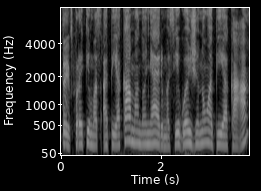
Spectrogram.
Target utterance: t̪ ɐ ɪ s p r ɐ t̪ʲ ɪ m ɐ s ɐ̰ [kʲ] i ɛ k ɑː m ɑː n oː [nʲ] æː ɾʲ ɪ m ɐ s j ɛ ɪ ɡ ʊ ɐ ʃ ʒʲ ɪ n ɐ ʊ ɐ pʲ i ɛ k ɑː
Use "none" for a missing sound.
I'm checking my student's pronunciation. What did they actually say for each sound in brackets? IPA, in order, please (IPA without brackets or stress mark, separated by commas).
pʲ, nʲ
